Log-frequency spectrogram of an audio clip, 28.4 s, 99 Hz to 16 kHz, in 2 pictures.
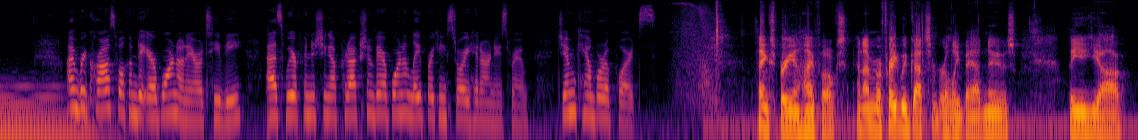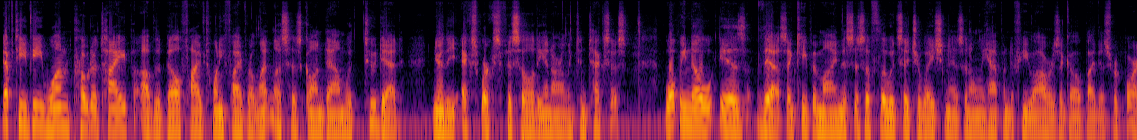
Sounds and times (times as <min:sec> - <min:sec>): Speech: 0:00.9 - 0:08.2, 0:09.4 - 0:12.8, 0:13.4 - 0:28.4.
